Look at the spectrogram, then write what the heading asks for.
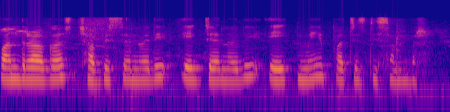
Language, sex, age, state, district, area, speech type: Nepali, female, 30-45, West Bengal, Jalpaiguri, rural, spontaneous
